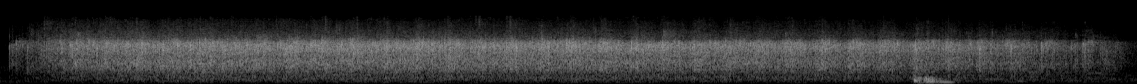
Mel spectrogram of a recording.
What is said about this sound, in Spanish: En ese instante, la marcha rompe el silencio y todos aplauden.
